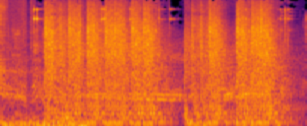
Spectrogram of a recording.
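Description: Dense automatic gunfire rattles loudly and continuously in the Cry of Fear video game, with rapid overlapping shots and a short break partway through.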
